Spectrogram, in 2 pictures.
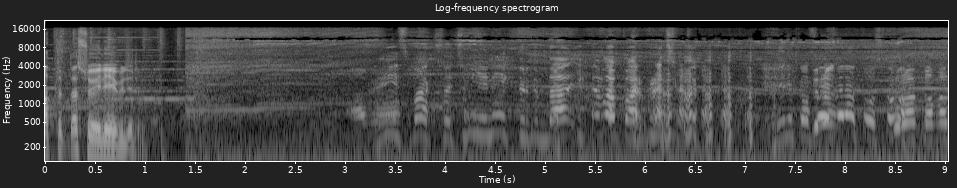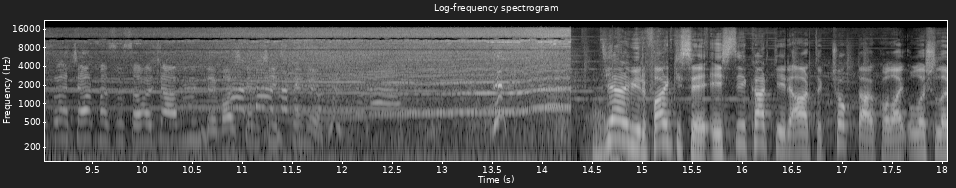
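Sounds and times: drone propellers whining: 1.4s - 15.4s
people talking: 3.1s - 12.9s, 14.5s - 17.1s.

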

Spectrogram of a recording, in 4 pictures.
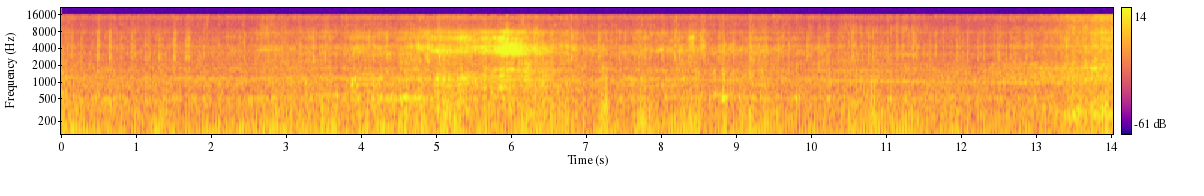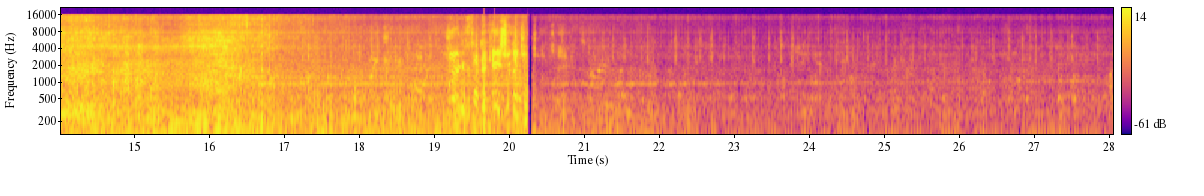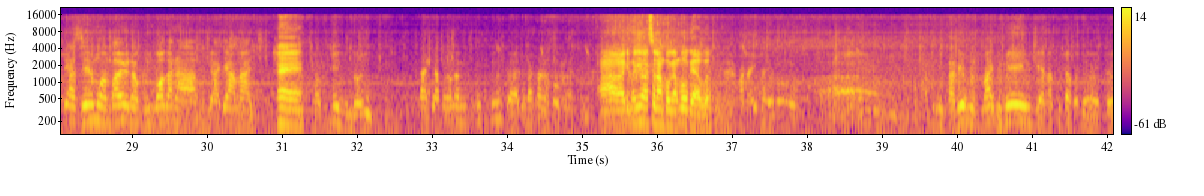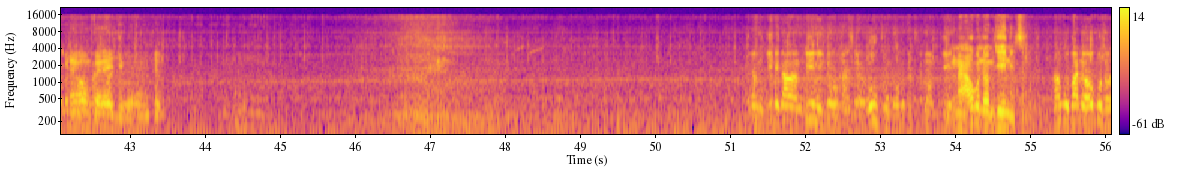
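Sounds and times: steady low rumble: 0.0s - 46.5s
car driving on paved road: 0.0s - 56.0s
faint scattered clicks: 0.0s - 56.0s.

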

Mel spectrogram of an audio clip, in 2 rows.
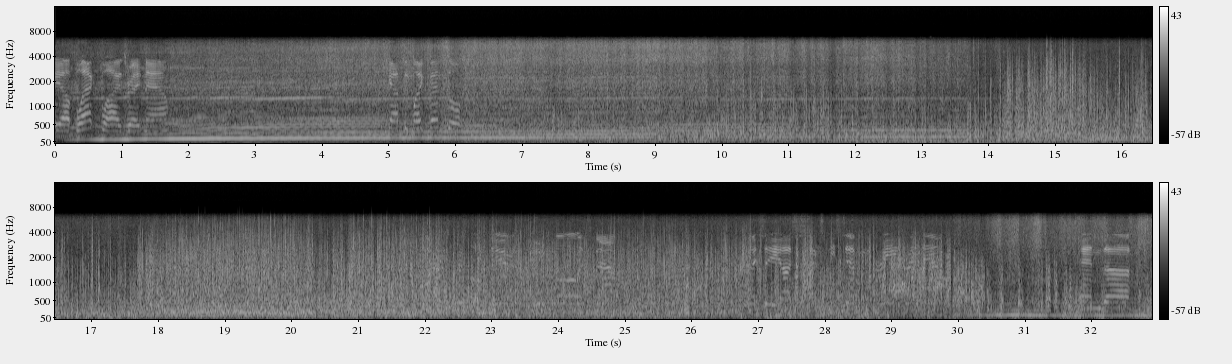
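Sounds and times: outboard motor running: 0.0s - 32.9s
water rushing: 0.0s - 32.9s
wind on microphone: 0.0s - 32.9s.

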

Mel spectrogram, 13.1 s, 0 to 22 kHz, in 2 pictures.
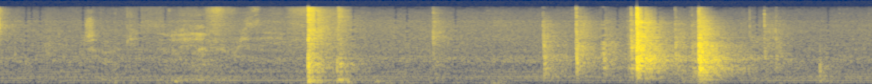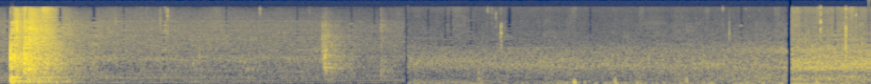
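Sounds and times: steady low hum: 0.0s - 4.8s
loud clunks and rustles: 6.6s - 7.2s.

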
